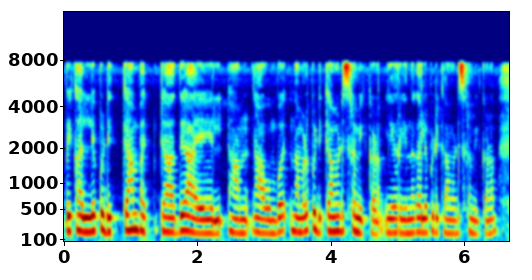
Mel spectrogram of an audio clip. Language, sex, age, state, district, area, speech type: Malayalam, female, 18-30, Kerala, Kasaragod, rural, spontaneous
